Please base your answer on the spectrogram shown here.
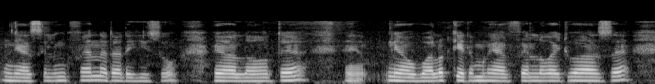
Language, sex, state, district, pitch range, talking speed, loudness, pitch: Assamese, male, Assam, Sonitpur, 165-185 Hz, 145 wpm, -17 LUFS, 175 Hz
